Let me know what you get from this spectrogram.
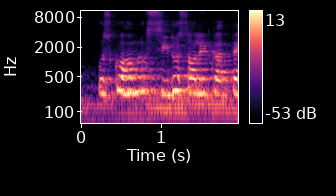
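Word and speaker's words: pseudo: अब फॉल्स को आप सीडो सॉलिड भी बोल सकते हैं, फॉल्स कहिए या सीडो कहिए, इनमें पी साइलेंट रहता है।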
